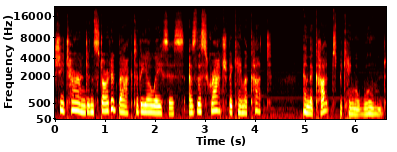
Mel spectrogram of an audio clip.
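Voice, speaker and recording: A woman's fairly high voice, a normal speaking voice, with ordinary pitch variation. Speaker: voice actor. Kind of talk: children's book read-aloud.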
